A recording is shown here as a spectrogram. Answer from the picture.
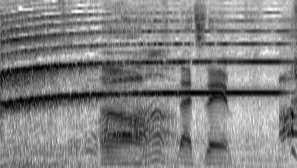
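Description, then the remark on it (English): A steady, high-pitched factory break siren wails continuously for the whole stretch, loud and sustained, while men talk briefly over it. “So I played mine and I overlooked the fact that they had their own Smoko alarm thing.”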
